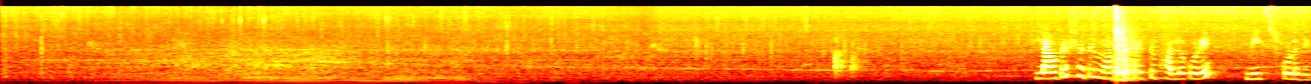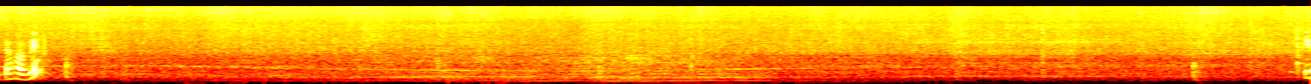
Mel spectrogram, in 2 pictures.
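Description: Chopped bottle gourd frying with moong dal and spices in a non-stick pan, turned with a wooden spatula: a steady sizzle under the sounds of stirring. A louder burst lasts about three seconds around the middle.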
